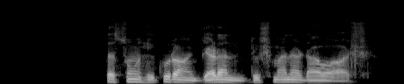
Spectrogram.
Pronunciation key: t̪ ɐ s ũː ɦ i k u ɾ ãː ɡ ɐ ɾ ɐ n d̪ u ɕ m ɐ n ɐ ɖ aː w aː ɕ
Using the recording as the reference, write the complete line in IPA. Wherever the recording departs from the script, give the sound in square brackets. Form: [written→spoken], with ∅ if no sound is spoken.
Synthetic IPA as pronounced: t̪ ɐ s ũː ɦ i k u ɾ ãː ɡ ɐ [ɾ→ɽ] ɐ n d̪ u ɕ m ɐ n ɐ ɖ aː w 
